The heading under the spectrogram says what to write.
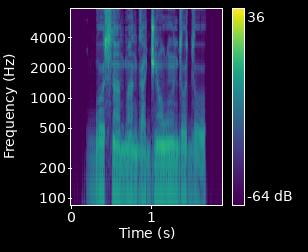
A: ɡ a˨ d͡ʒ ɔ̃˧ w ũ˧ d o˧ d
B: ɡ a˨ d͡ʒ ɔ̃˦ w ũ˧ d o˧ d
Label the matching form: A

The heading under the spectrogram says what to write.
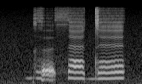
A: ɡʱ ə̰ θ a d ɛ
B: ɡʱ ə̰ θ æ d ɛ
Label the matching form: B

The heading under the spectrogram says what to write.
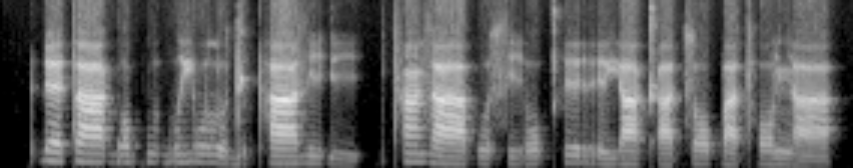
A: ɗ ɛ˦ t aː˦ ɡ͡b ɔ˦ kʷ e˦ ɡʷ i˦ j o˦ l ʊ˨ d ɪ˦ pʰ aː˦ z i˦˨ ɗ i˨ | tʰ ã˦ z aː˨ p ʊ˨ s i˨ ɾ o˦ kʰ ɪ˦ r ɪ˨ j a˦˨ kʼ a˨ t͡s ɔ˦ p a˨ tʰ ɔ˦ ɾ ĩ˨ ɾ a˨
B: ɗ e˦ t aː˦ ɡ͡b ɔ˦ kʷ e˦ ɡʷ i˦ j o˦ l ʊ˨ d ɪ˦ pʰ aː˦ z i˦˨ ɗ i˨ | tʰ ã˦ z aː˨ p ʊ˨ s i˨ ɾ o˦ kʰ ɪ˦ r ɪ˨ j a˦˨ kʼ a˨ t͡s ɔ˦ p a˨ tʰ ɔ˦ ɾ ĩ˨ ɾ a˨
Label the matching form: A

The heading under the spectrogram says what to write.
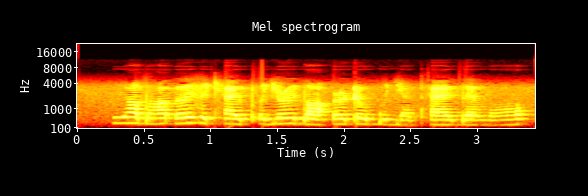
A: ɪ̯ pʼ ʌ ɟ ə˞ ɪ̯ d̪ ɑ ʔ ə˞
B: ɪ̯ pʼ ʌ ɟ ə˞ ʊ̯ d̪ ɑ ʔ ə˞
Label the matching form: A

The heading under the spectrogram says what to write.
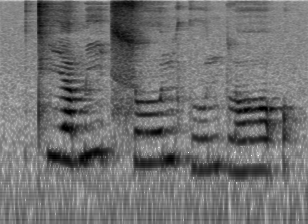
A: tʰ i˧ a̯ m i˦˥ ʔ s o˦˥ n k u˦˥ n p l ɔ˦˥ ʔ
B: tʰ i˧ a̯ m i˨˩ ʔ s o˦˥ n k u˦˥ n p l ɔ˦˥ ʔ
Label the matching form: A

